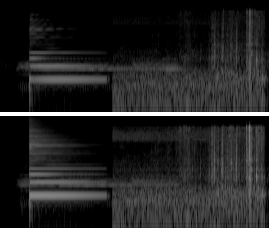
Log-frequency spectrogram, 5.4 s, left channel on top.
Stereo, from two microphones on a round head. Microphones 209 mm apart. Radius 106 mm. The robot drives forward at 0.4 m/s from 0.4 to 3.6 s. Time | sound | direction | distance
0.6 | a guitar | 55° right (ahead or behind) | 0.7 m
2.2 | crumpling | 80° right | 1.0 m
